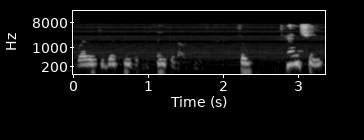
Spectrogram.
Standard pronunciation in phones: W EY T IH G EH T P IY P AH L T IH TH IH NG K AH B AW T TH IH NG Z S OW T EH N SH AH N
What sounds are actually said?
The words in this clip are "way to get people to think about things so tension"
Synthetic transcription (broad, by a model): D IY T IH G EH T P IY P L T IH TH IH NG K AH B AW T TH IH NG Z S OW T EH N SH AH N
